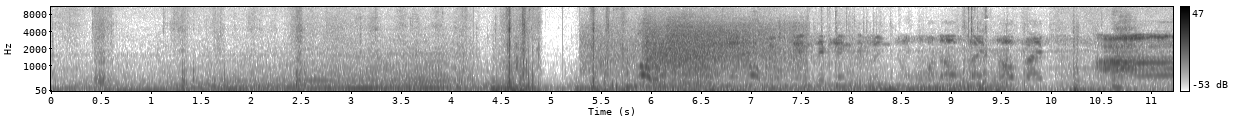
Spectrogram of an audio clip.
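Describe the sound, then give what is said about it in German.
During a driving safety training, a car engine rumbles low, then a broad hissing rush of tires skidding sweeps in as a loss of control is simulated and the driver countersteers, followed by high squealing tones as the vehicle slides, with a few sharp knocks along the way. “Also jetzt wird auf jeden Fall simuliert, dass ich die Kontrolle über den Wagen verliere und gegensteuern soll und dann mal spüre, ja, wie schwer das eigentlich ist dann.”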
